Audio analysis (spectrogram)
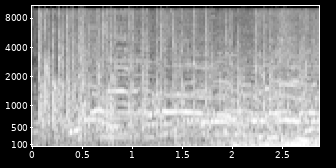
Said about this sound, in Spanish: Estos aplausos son para la columna extraordinaria, emotiva, conmovedora que nos regaló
